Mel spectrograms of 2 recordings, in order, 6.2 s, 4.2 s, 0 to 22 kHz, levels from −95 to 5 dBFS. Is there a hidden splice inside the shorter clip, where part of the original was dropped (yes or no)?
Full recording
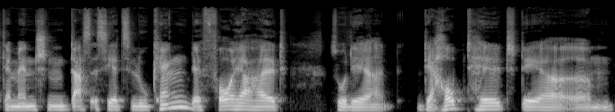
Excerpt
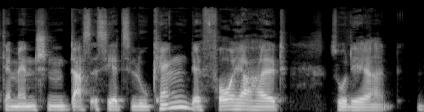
no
